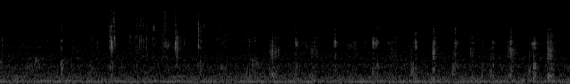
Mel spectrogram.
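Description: A person chewing a mouthful of chicken wing close to the microphone: faint, wet mouth clicks and small crunches, many irregular ticks.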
